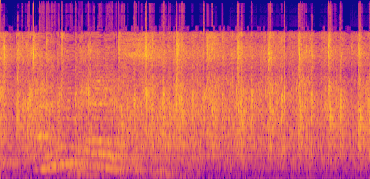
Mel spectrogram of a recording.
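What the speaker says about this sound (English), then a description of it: "I would like all of you to give a big round of applause to the young scientists and the parents." Audience applause at a parents' talk for young science students, a dense wash of clapping lasting throughout, loud and close, with a voice briefly audible over it near the start.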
